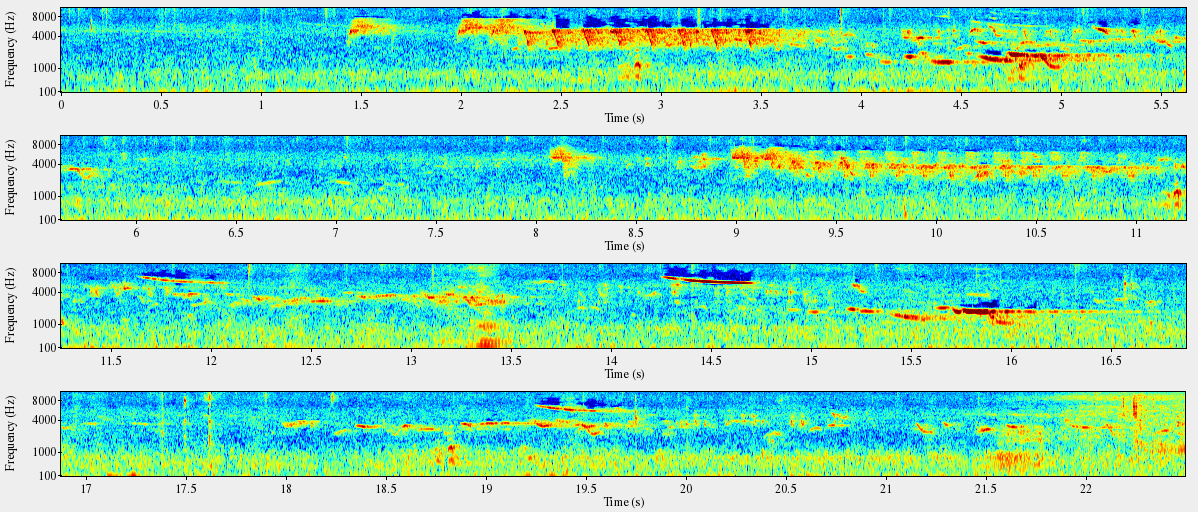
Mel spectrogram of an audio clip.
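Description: Faint outdoor ambience with birds calling: two buzzy trills of about a second and a half each, and several short, high downward-slurred whistles.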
